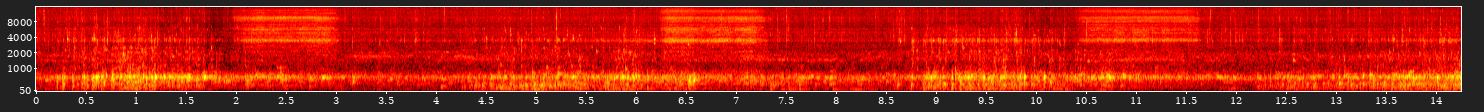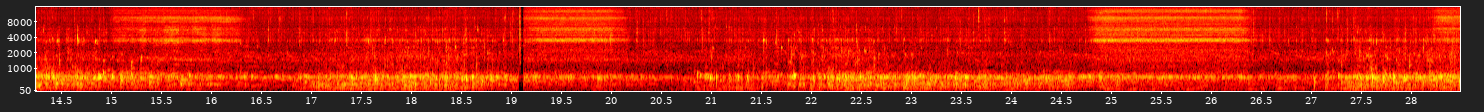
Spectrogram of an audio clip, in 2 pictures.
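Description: Scuba diver breathing through a regulator underwater: a short hiss of inhaled air, then a longer rush of exhaled bubbles, repeating about every four to five seconds, six breaths in all, over a steady low hum.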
